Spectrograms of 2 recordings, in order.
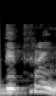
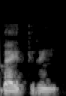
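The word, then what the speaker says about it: dithering: इसका जो प्रोनाउंसिएशन है, हाँ सॉरी, इसका प्रोनाउंसिएशन डिथरिंग है। ठीक है, नॉट डाइथरिंग।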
